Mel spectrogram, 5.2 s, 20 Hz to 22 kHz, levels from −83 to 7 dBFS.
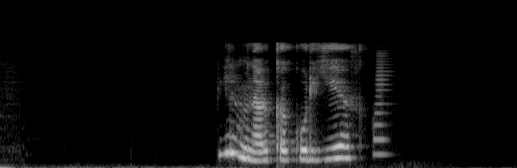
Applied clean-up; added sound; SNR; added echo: neural mask model DeepFilterNet 3.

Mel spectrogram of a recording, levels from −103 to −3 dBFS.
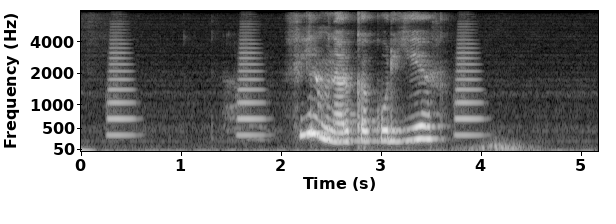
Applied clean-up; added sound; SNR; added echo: none; Brass instrument; 10 dB; reverberation time 0.4 s.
